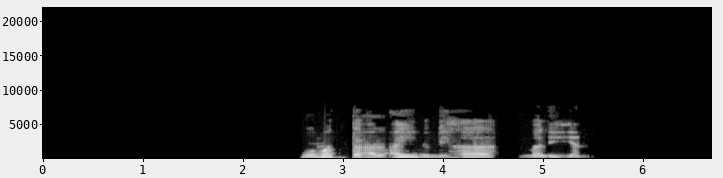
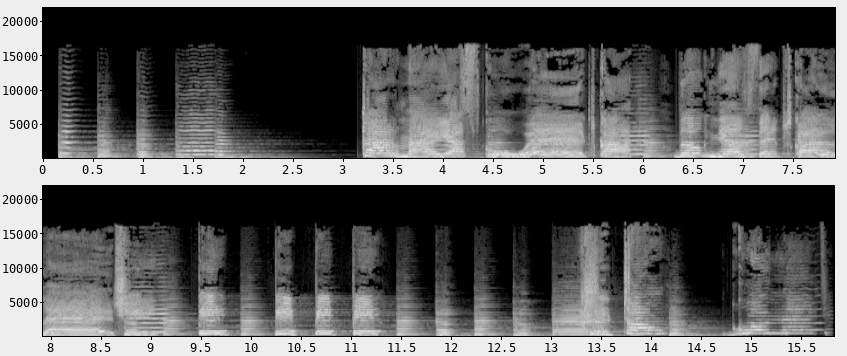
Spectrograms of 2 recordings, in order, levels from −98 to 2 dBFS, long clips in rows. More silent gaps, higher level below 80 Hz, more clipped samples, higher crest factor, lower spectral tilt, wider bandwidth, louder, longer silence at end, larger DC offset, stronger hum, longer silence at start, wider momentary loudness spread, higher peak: first, 4.56-4.76 s vs none; first, -54 dBFS vs -66 dBFS; neither; first, 22 dB vs 16 dB; first, -8 dB/octave vs -2.5 dB/octave; second, 7.2 kHz vs 17 kHz; second, -20 LUFS vs -15 LUFS; first, 1.3 s vs 0.05 s; neither; neither; first, 2.6 s vs 0.15 s; about the same, 11 LU vs 11 LU; about the same, 0 dBFS vs 0 dBFS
